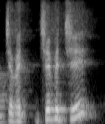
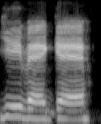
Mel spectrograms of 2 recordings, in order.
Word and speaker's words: JVG: Well, it's a Finnish band singing in Finnish, so we say JVG. It's hard to Oh, say JVG, so I'll just say JVG because that's how it's pronounced in Finnish.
